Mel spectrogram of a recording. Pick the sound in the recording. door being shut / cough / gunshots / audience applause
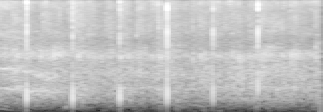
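audience applause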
